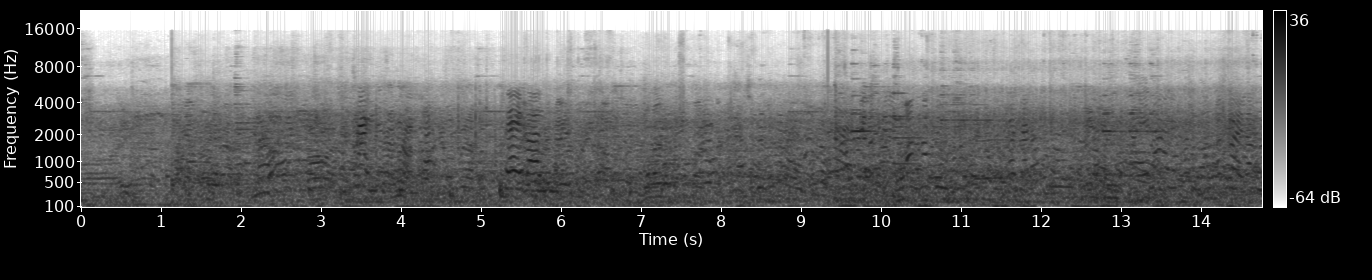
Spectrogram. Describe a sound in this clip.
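A crowd of men and women chatter and call out all around, outdoors.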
